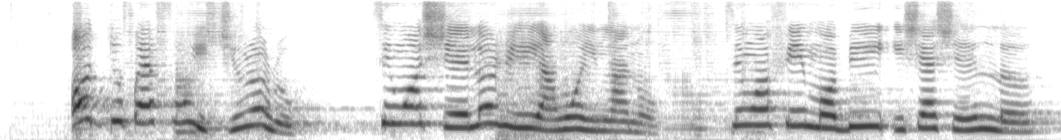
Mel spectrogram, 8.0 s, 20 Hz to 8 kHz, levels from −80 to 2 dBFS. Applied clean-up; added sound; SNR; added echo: neural separator model SepFormer DNS4.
